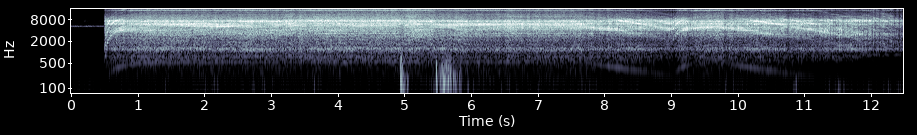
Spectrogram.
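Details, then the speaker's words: Angle grinder that had been growling ("ngorok"), run after disassembly and reassembly: motor spins up quickly to a steady high whine that holds even with no growl or rattle, so it runs normally again. "Lihat, suara mesinnya sudah kembali normal, teman-teman. Sama seperti sebelumnya."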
